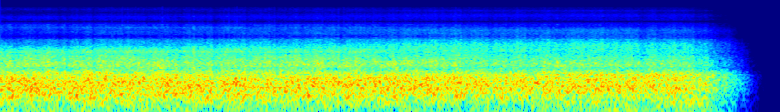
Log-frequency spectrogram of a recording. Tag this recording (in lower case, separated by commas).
water vehicle, vehicle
